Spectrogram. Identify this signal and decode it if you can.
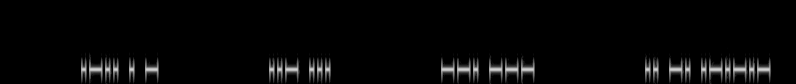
Morse code, heard as a keyed tone, about 30 wpm, 700 Hz. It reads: LET US GO IN.
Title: 4x Word-Spacing - Sentences from Top 300 Words - 30wpm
